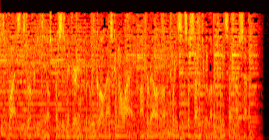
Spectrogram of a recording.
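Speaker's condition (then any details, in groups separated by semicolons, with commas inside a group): No condition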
